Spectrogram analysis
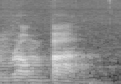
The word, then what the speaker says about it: Ramban: It's Rambam and Ramban. How you pronounce it, how you pick it up, right?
